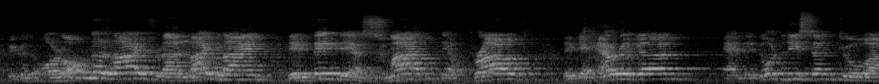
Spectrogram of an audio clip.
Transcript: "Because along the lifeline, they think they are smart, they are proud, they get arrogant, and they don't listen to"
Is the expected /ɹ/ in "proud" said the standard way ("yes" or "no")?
yes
